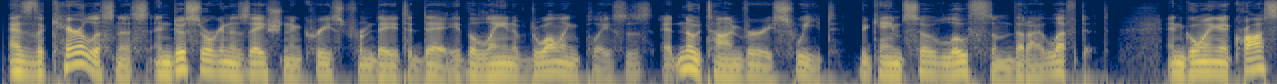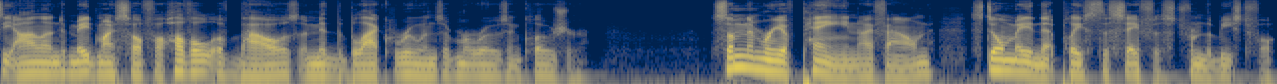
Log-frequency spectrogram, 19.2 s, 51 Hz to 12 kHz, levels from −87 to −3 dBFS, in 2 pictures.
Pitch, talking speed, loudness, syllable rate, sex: 95 Hz, 190 wpm, -22 LUFS, 5.3 syllables/s, male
